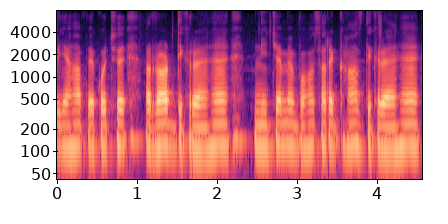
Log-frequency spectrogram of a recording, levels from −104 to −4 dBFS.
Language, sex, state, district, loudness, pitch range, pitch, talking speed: Hindi, male, Jharkhand, Garhwa, -21 LUFS, 115-120 Hz, 120 Hz, 195 wpm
